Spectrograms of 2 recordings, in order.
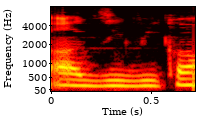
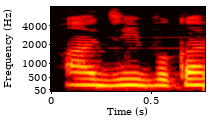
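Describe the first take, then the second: First: आजीविका said clearly as aa-jee-vi-ka; आजीविका with a crisp vi; correct spelling said aloud. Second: आजीविका with a short neutral vowel, like aajiv-uh-ka; आजीविका said as aajivuhka, the wrong form; wrong spelling said aloud. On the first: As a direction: say आजीविका the right way, with a clear full i in vi. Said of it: "आजीविका होता है". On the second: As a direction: say आजीविका the wrong way, blurring the third syllable. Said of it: "आजीविका नहीं होता". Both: Shown as a demonstration.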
